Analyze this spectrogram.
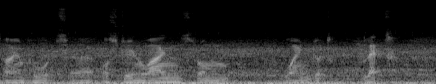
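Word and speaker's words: Weingut Leth: I'm from Dudley de Fleury Wines, and I import Austrian wines from Weingut-Lett. It's L-E-T-H, not pronounced H.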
